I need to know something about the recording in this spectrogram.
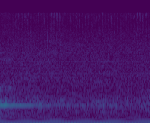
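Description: A pause in the talk: a steady low hum with a faint background hiss under it, and a trace of the last word dying away in the first moment.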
